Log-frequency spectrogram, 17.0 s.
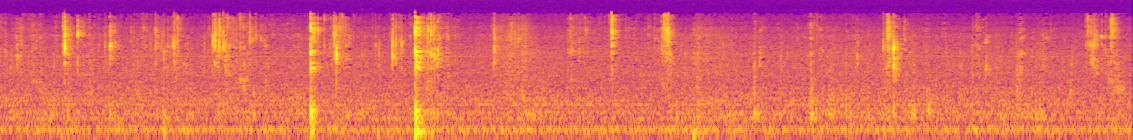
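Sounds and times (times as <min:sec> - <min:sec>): faint steady hum: 0:00.0 - 0:17.0
close chewing: 0:00.1 - 0:04.1.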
